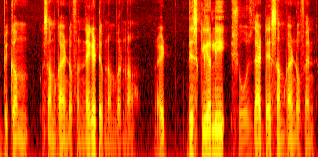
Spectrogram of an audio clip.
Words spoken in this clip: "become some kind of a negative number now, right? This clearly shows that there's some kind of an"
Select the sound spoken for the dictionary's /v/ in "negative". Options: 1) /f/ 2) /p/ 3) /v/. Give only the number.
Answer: 3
